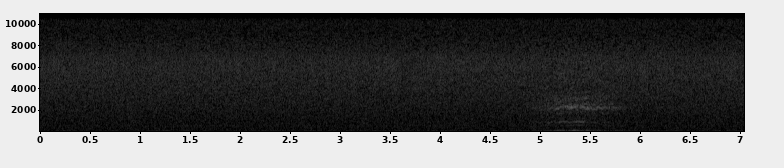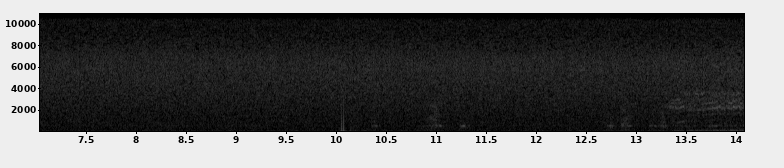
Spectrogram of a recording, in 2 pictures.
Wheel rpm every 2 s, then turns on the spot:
0, 0, 20, 0, 0, 0, 30.
none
